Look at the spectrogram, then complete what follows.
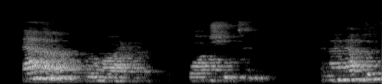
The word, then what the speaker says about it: Maria: i've since learned from the washington family that maria is pronounced mariah and her name she's there on the right anna mariah washington and i have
